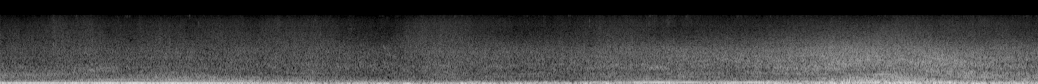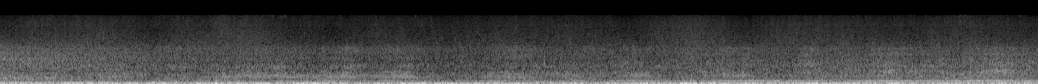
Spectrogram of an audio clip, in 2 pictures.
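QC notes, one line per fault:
No fault found in the clip.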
